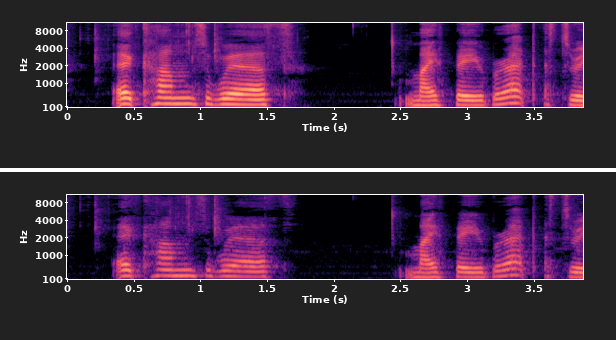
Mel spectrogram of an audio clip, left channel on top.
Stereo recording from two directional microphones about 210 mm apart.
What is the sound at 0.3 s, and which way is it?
Speech, 50° left (ahead or behind).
